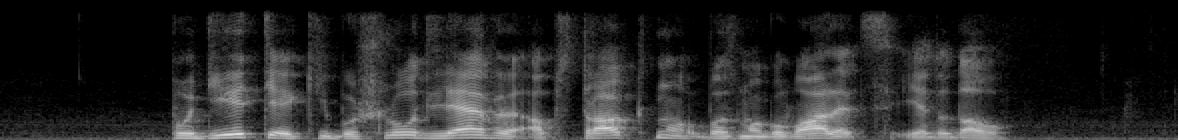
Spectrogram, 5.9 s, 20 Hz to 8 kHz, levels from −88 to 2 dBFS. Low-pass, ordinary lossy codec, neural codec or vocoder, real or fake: 7.2 kHz; none; codec, 44.1 kHz, 7.8 kbps, DAC; fake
